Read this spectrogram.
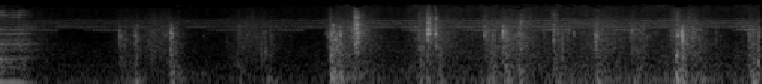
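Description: Footsteps clatter on wooden boards.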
